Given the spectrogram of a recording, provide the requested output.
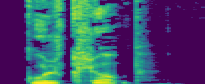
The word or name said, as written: guldklump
